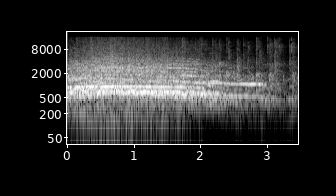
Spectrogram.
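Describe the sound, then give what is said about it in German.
A live crowd cheers and whoops loudly, many voices blending into a dense roar with some high shouts on top, staying strong before gradually fading toward the end. “Wie gewohnt mit Live-Publikum”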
